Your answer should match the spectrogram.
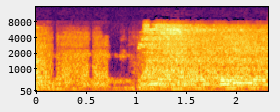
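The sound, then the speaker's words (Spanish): Several people breathe together, in and out through the nose only and at the same time. A broad airy rush of air gives way to a short lull, then a louder, sustained nasal exhalation, steady and without any talking. “Todo el mundo que esté escuchando, vamos todos a respirar a la vez, ¿bien? Con la nariz solamente y exhalamos por la nariz, ¿bien?”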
